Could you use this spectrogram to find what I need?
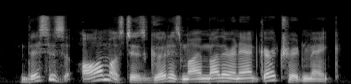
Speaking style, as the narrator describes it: Joe exclaimed

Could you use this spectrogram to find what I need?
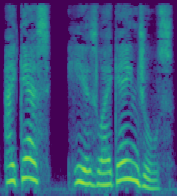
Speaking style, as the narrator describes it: Mary said slowly

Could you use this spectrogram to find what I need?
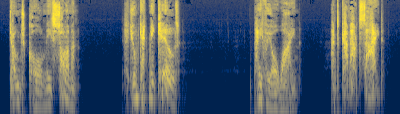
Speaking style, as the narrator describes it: said the man in a low, frightened voice

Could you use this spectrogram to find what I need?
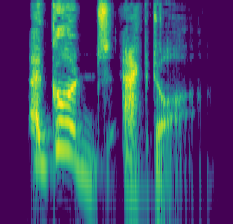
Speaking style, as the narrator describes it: said Sunayi in a light, theatrical tone

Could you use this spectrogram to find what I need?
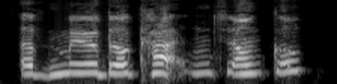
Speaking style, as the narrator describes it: sobbed Dora

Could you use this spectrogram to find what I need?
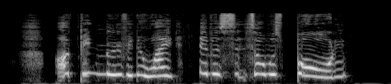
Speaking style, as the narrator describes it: cries the boy, drying his dirty tears

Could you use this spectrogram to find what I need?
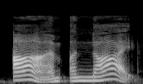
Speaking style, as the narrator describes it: Marcia said brightly

